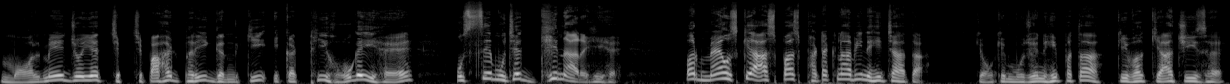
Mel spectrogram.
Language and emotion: Hindi, disgusted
